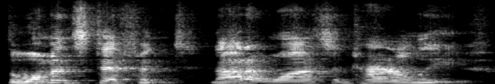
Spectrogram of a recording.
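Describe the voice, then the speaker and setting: A man reads his own science fiction novel aloud in dramatic narration. His voice sits a little high and is very sharp and forceful, with an echoing room around it. He occasionally trips on a word. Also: expressive, brisk. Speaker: author reading own book. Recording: roomy, echoing sound.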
